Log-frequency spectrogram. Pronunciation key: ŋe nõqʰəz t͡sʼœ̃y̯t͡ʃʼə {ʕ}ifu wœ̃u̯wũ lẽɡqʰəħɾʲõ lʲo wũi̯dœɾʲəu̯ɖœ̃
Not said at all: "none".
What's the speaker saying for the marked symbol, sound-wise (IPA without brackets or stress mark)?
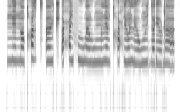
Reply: ħ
